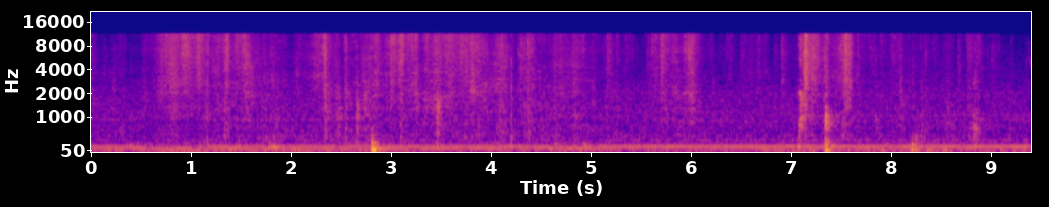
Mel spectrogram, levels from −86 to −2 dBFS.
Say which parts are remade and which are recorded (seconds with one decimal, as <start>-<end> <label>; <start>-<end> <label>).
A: 0.0-0.4 recorded; 0.4-1.2 remade; 1.2-4.6 recorded; 4.6-5.1 remade; 5.1-9.4 recorded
